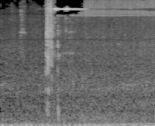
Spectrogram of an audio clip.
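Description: Low, steady rumble of street traffic, with one short sharp click about half a second in.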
